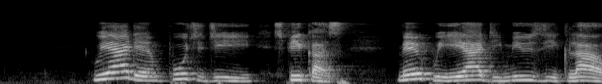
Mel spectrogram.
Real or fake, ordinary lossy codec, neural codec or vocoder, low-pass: real; none; none; 7.2 kHz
